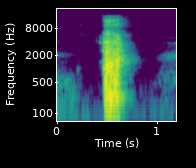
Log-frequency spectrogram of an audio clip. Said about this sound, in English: She's fine. She was just coughing. She's A-okay.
